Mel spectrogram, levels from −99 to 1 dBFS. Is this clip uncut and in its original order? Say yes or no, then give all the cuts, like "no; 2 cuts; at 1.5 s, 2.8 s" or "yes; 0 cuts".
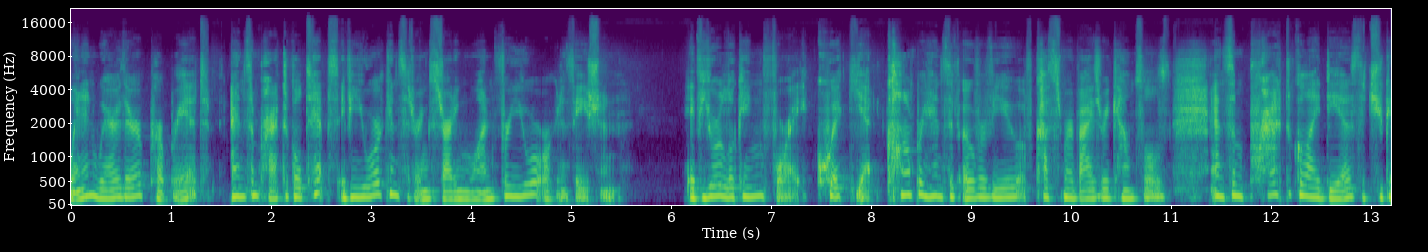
yes; 0 cuts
